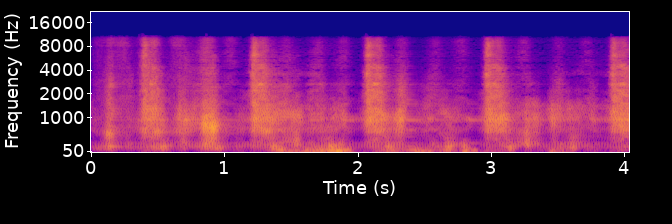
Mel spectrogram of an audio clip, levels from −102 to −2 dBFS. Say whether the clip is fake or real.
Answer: fake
